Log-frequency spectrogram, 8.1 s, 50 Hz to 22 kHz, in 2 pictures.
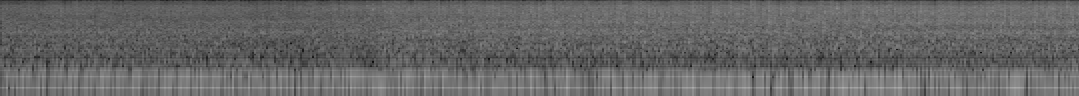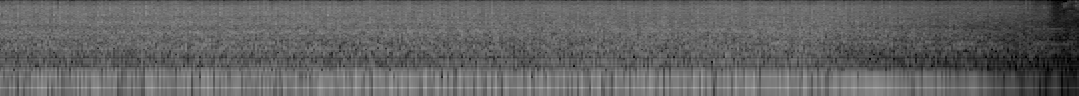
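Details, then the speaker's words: First-ever start of a freshly built Ford small-block 427 Windsor V8 street car, timing unknown: loud lumpy V8 catches on the first try after a couple of throttle pumps, runs strong and steady, then shut off. "Off the gas. Oh, okay. All right. Fire it back off. That's crazy. First damn try. She is crispy, baby."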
